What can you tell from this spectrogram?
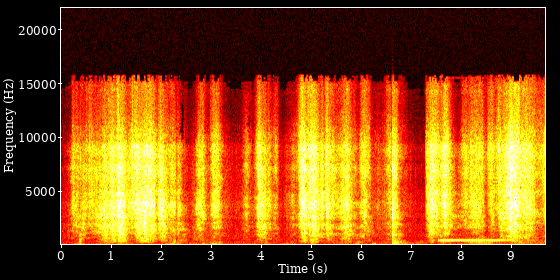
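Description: Heavy storm rain and wind beating on a car from inside the cabin, coming in surges every second or two, with the windshield wipers scraping across the streaming glass. A steady single tone sounds for under two seconds about three-quarters of the way through.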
